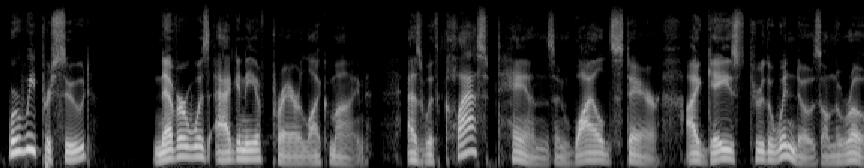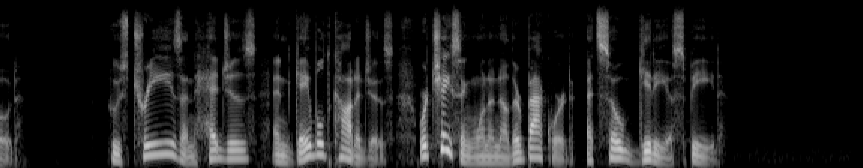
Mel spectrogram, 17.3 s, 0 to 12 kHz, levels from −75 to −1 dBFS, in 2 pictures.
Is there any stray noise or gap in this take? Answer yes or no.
no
